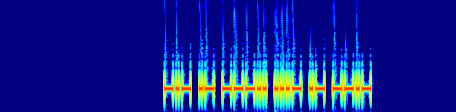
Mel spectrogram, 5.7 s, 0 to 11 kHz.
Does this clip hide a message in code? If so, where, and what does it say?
Yes: Morse code from 2.1 to 4.6 s, heard as a keyed tone, about 32 wpm, 700 Hz. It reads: KA8VAQ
